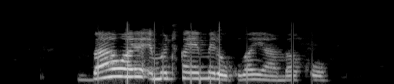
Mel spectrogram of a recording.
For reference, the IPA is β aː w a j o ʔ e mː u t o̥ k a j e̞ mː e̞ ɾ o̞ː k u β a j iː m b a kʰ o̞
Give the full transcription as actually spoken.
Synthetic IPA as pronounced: β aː w a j o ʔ e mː o t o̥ k a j e̞ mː e̞ ɾ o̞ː k u β a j aː m b a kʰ o̞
